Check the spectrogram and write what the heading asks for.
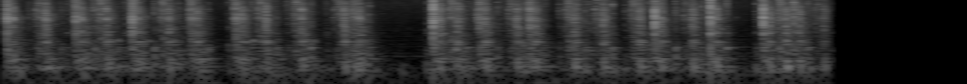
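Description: Typewriter keys being struck in a rapid run of clicks, several strokes a second, with a brief pause a little before halfway. The typing cuts off suddenly about five seconds in.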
